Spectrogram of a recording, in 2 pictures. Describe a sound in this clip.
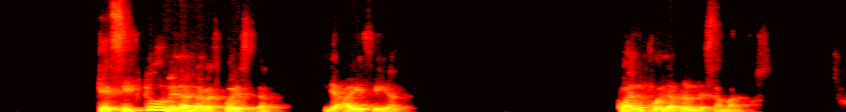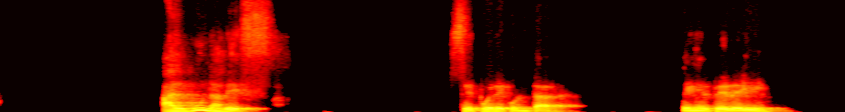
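A middle-aged man speaks with animation in short bursts, close to a microphone, with pauses between.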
